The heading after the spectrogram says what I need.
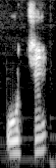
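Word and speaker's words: Ouchi: William G ওসি, তার উচ্চারণটা অনেকে উচি উচ্চারণ করে, অনেক জায়গায় ওসি উচ্চারণ করা হয়। অধিকাংশ অপশনে ওসি দেওয়া, কিন্তু ইংরেজি উচ্চারণ করতে গেলে উইলিয়াম যে উচি উচ্চারণটা হয়।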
